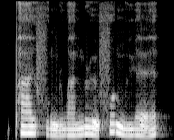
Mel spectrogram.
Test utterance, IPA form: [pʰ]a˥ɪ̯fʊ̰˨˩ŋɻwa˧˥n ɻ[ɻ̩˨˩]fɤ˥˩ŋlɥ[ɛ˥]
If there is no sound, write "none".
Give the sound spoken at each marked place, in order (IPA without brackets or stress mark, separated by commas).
pʰ, ɻ̩˨˩, ɛ̰˨˩˦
